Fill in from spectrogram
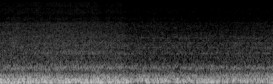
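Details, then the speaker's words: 2008 Dodge Ram 1500 HVAC blower with the ignition in run. Fan speeds one to three give nothing; the fourth setting ramps to a strong full-speed whoosh. This points to a failed blower motor resistor, mounted under the passenger-side dash. "nothing on the first setting nothing on the second nothing on the third and then all of a sudden when i turn it to the fourth you'll hear the fan ramp up and blow full speed"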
